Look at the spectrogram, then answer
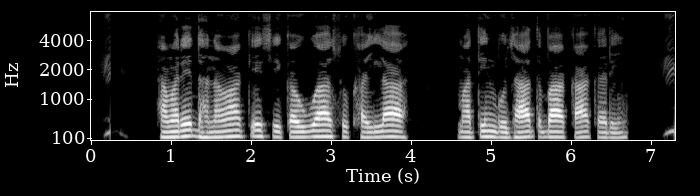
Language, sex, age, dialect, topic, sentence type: Bhojpuri, male, 18-24, Western, agriculture, question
